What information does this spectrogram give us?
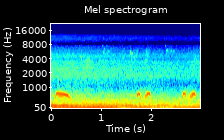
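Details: Spotted dove used as a decoy to call in wild doves in Thailand: one drawn-out downslurred coo followed by two short paired double coos, over a steady low hum from an engine or machinery.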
